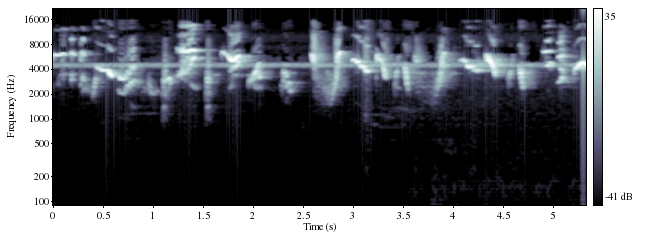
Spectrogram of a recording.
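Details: Oriental magpie-robin singing a fighting song during voice training: a rapid, nearly unbroken stream of varied whistles, warbles and sweeping slurs rising and falling, with a steady thin high whine running underneath the whole time.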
